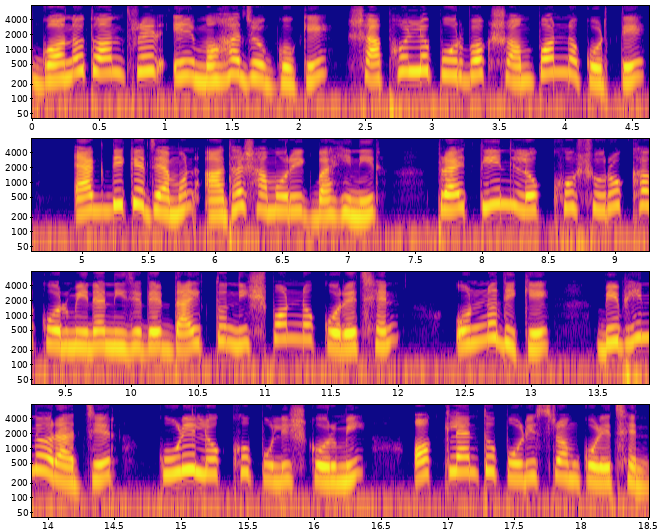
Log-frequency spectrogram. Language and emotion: Bengali, neutral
